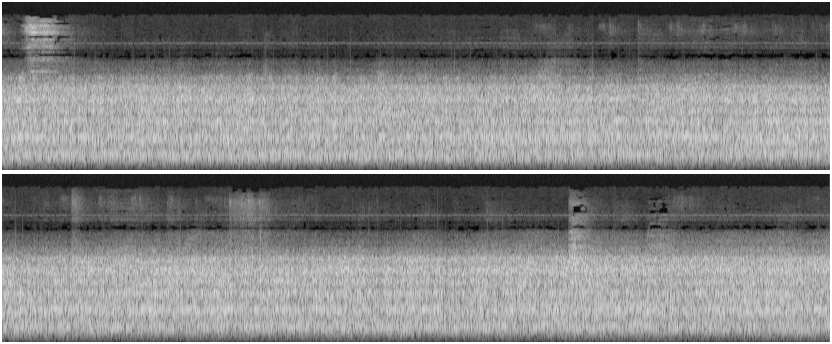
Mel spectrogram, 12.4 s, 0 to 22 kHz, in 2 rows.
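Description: Steady running noise of a KiHa 47 diesel railcar heard from inside the cabin while under way: rolling wheels on rail and a low engine hum, with a few faint clicks.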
